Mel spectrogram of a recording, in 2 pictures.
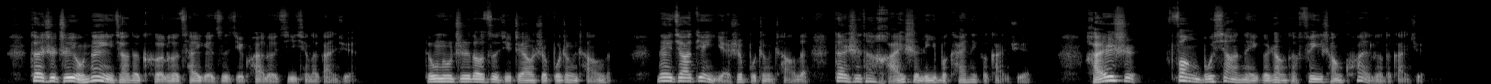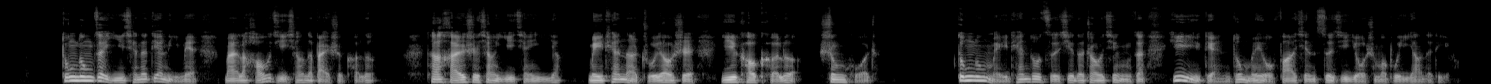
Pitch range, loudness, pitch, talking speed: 80-125 Hz, -25 LUFS, 95 Hz, 280 characters per minute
